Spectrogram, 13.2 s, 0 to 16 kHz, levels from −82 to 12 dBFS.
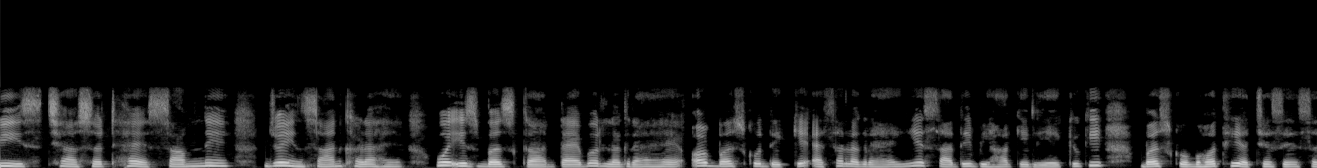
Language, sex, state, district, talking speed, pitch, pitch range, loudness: Hindi, female, Chhattisgarh, Sarguja, 175 wpm, 205 Hz, 195-230 Hz, -18 LUFS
